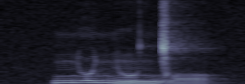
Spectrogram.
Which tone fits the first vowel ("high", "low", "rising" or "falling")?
high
